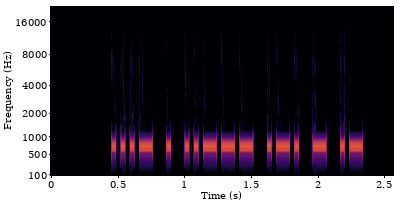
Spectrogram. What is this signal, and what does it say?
Morse code, heard as a keyed tone, about 36 wpm, 700 Hz. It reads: VE2RTA
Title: DXCC-100 Call Signs - 6 Characters - 35wpm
